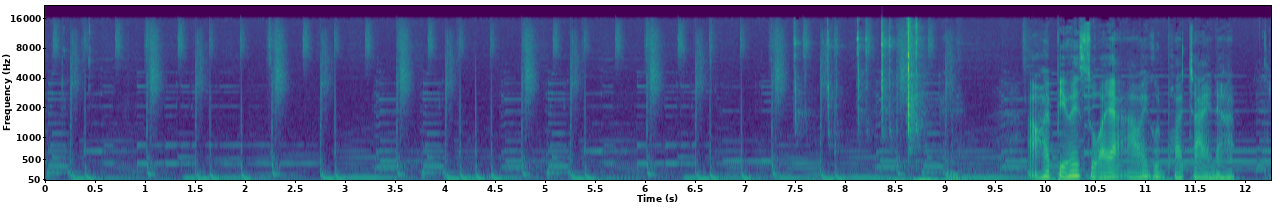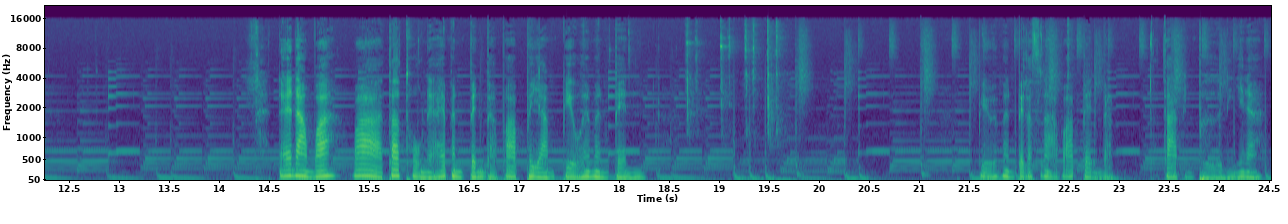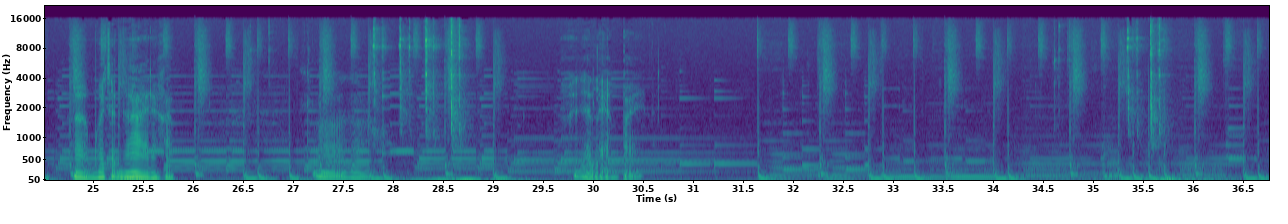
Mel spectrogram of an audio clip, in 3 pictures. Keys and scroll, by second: 2.0 Return, 7.6 KP_Subtract, 7.9 4, 8.5 5, 8.8 Return, 18.8 KP_Subtract, 19.1 1, 19.4 0, 19.6 Return, 28.0 2, 28.5 5, 28.7 Return, 35.5 3, 35.7 Return.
